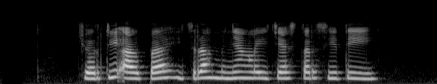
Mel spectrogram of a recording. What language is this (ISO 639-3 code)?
jav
